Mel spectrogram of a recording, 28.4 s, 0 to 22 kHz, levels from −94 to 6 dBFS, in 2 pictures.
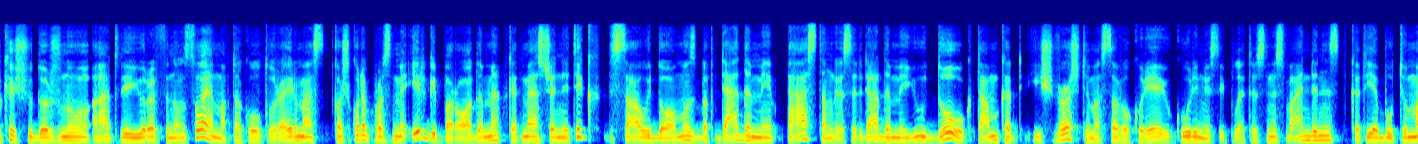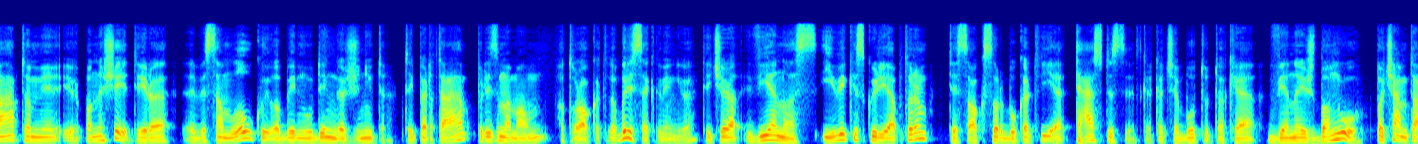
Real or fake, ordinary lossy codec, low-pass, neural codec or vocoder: fake; MP3, 96 kbps; 10.8 kHz; codec, 16 kHz in and 24 kHz out, 0.9 kbps, LongCat-Audio-Codec, fine tuned four codebook decoder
